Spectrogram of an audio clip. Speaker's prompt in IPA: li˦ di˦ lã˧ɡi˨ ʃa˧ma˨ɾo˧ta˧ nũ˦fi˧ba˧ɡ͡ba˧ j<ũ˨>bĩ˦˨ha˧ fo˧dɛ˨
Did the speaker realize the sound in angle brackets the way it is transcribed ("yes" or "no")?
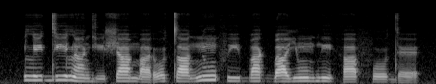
no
